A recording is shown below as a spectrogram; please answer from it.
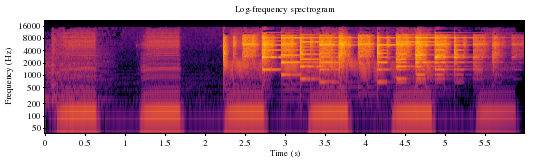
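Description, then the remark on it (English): A phone ringtone for an incoming call from the office plays loudly: two tonal beeps, then a bright, busy melody bursts in over a steady repeating low pulse, with no voices. “It's the office calling again. Don't answer it.”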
